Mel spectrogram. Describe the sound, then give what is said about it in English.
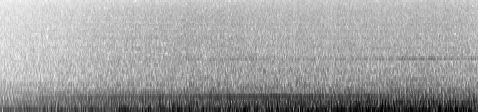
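A boat's motor drones steadily on a lake, a low humming engine with a constant pitch that grows slightly louder after the first second. “takes me by boat for another view of the ranch.”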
